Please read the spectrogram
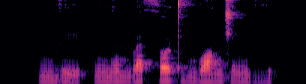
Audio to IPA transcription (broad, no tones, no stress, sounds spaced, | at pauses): m b i | ŋ ɡ ũ m b æ θ o ʈ i̤ m b ɒ n d͡ʒ e ŋ i̤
